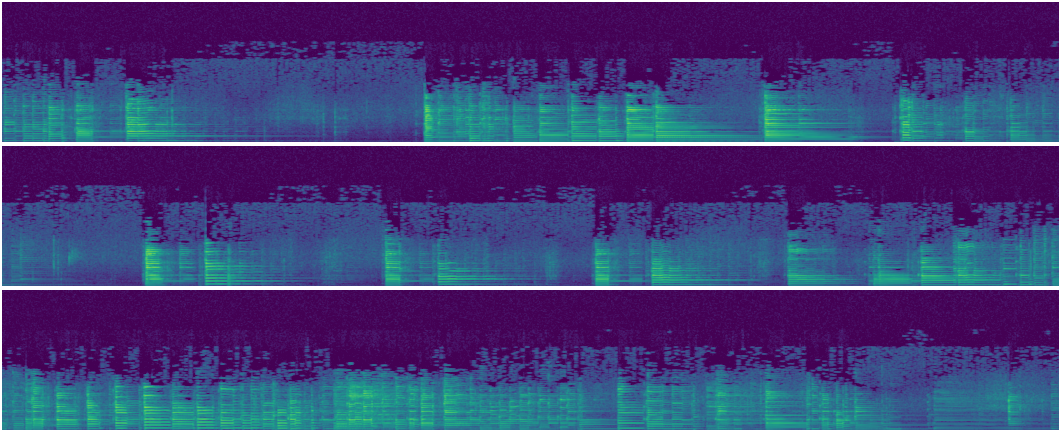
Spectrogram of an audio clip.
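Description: Solo setar playing Persian classical music in the mode Bayat-e Esfahan: phrases of plucked notes and quick runs that ring and die away, broken by short pauses, with a longer gap near the start.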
